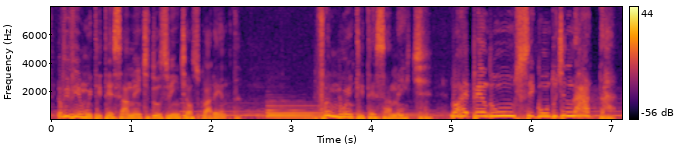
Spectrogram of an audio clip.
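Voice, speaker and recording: A Brazilian man in his forties preaches with fervor, his voice sitting high and climbing further as his emotion swells. He speaks as a preacher sharing his own testimony at full intensity. Instrumental music plays clearly underneath. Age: 40s. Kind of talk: passionate sermon testimony.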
